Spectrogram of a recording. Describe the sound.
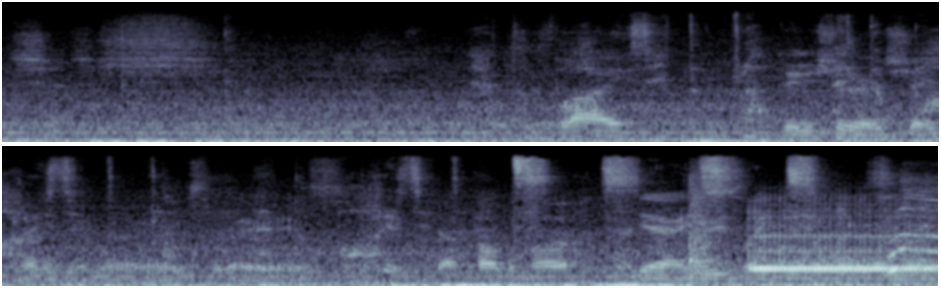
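A steady electronic ringing tone of an outgoing phone call to someone in California sounds near the end, clear and fairly loud, after a stretch of muffled voices and background clatter.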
